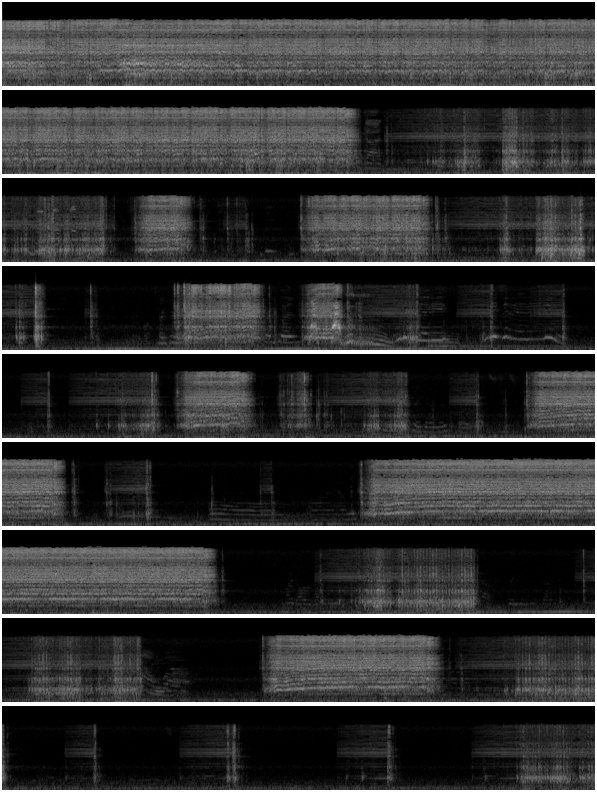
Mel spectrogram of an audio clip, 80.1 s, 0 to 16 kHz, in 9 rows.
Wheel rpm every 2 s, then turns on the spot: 70, 70, 70, 70, 70, 70, 70, 10, 10, 10, 10, 50, 10, 0, 20, 20, 0, 0, 0, 30, 0, 20, 40, 0, 0, 60, 70, 70, 10, 10, 0, 10, 0, 60, 20, 0, 0, 0, 0, 10.
14-16 24-26 58-60 62-64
